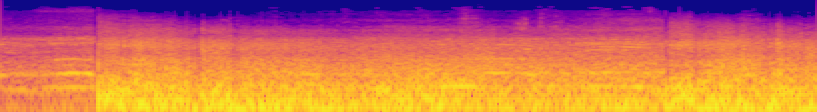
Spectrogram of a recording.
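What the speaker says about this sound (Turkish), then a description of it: "Binanın önünde çok ciddi patlamalar oldu." Loud, continuous rumbling blasts and crackling bursts, explosions going off in front of a building in Albania, with a voice faintly mixed in.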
